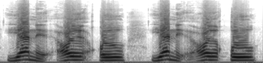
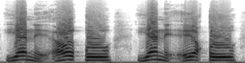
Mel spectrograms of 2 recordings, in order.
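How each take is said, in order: The two takes are said the same way.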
